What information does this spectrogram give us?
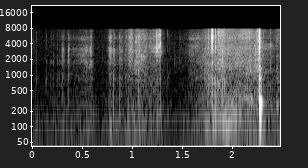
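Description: Pages of a Psalms book being shuffled through: soft, quiet paper rustling in uneven bursts, with a few sharper flicks of turning pages near the end and no talk.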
